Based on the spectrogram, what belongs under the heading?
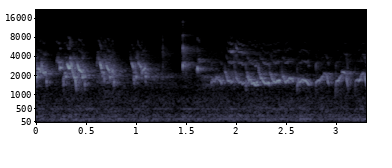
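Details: Happy budgies chirping in a brief muffled clip: a few bright chirps, then continuous low warbling chatter with room hum.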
